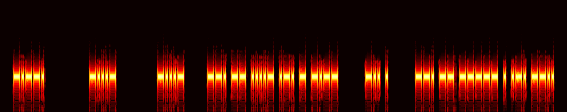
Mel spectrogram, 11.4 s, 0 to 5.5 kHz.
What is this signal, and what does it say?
Morse code, heard as a keyed tone, about 30 wpm, 700 Hz. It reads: <KN> <BT> <BT> GM4RTY DE GM0ERZ
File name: UK MASTER QSOs TRAINING / 30WPM / UK MASTER QSOs 0004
